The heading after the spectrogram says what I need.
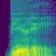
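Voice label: "beauty", American English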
